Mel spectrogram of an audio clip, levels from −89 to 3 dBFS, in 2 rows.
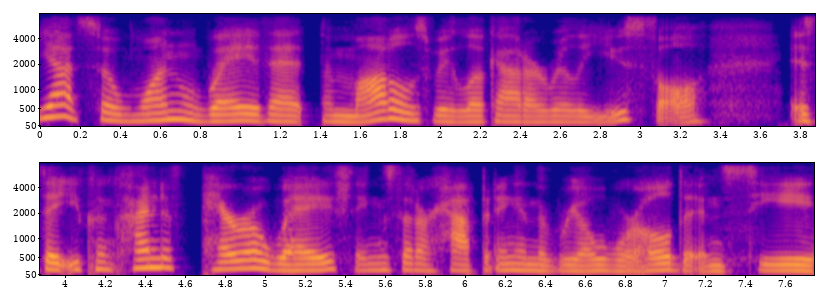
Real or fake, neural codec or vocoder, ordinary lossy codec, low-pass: fake; codec, 16 kHz, 0.8 kbps, ZipCodec; MP3, 48 kbps; 7.2 kHz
